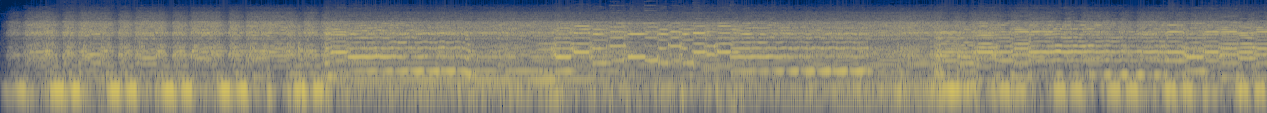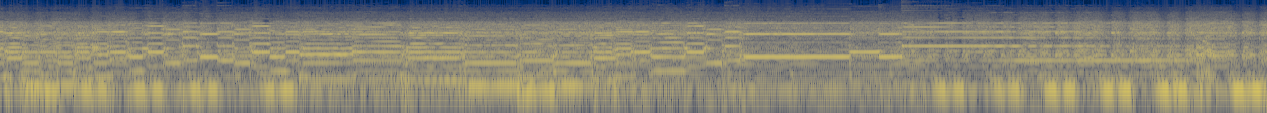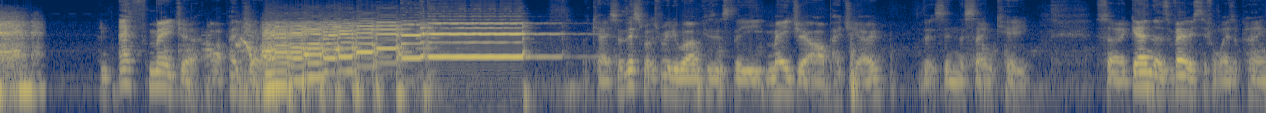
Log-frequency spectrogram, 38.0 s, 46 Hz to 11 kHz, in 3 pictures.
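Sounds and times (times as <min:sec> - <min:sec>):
electric guitar lead line: 0:00.0 - 0:25.8, 0:27.3 - 0:31.3
heavy metal guitar riff: 0:00.0 - 0:25.8, 0:27.4 - 0:31.3.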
